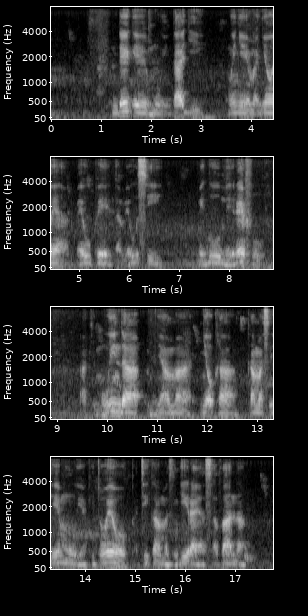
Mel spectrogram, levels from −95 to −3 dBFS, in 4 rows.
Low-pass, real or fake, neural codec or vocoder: 7.2 kHz; fake; vocoder, 24 kHz, 100 mel bands, Vocos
